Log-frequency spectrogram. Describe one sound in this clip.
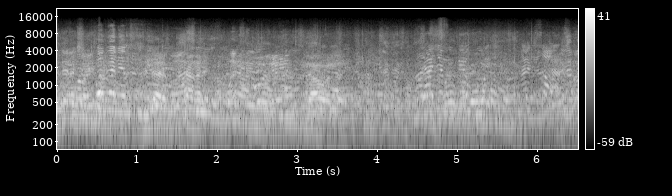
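Several men talk over one another nearby, outdoors.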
